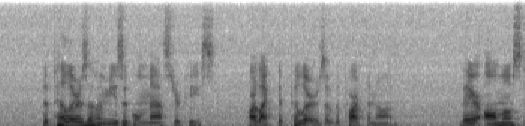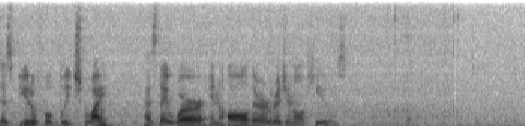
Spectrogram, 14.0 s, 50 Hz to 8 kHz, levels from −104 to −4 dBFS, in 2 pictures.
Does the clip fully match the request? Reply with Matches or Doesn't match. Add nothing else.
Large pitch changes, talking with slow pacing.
Doesn't match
